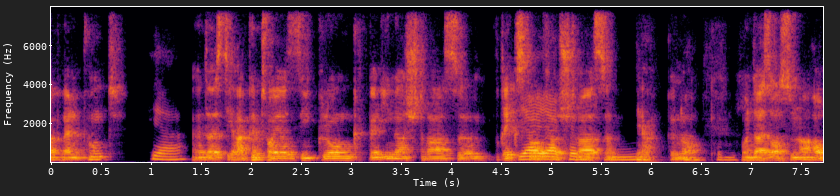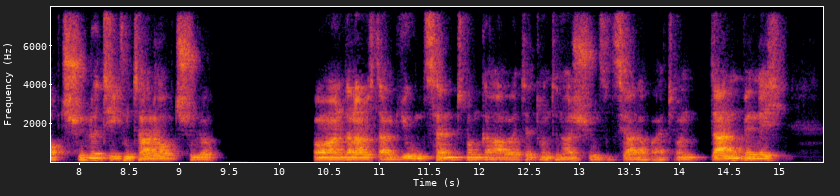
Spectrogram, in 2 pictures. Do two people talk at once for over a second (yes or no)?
yes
